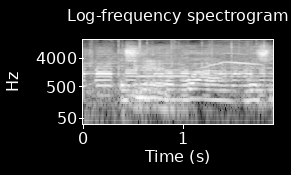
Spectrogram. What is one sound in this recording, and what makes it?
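A woman speaks into a microphone through loudspeakers.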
